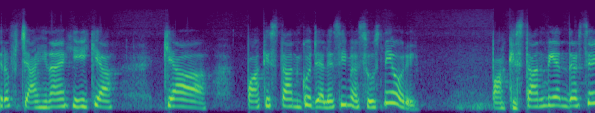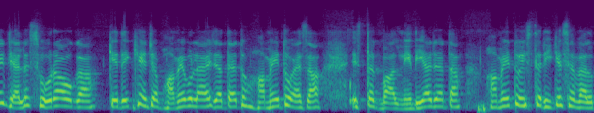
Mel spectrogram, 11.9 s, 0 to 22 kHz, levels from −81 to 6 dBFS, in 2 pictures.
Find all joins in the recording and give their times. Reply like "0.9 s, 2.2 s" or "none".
none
